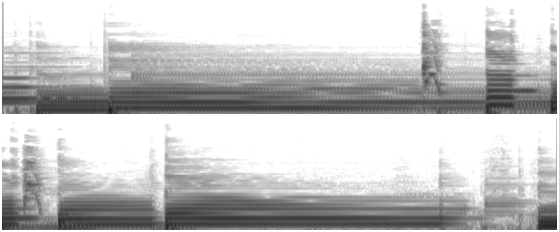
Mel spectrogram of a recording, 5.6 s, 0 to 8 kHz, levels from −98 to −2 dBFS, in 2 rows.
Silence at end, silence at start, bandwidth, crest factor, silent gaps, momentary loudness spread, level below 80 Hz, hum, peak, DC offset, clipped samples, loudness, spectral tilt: 0 s; 0 s; 4.6 kHz; 16 dB; none; 9 LU; -34 dBFS; none; -10 dBFS; under 0.1%; under 0.1%; -28 LUFS; -12.5 dB/octave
